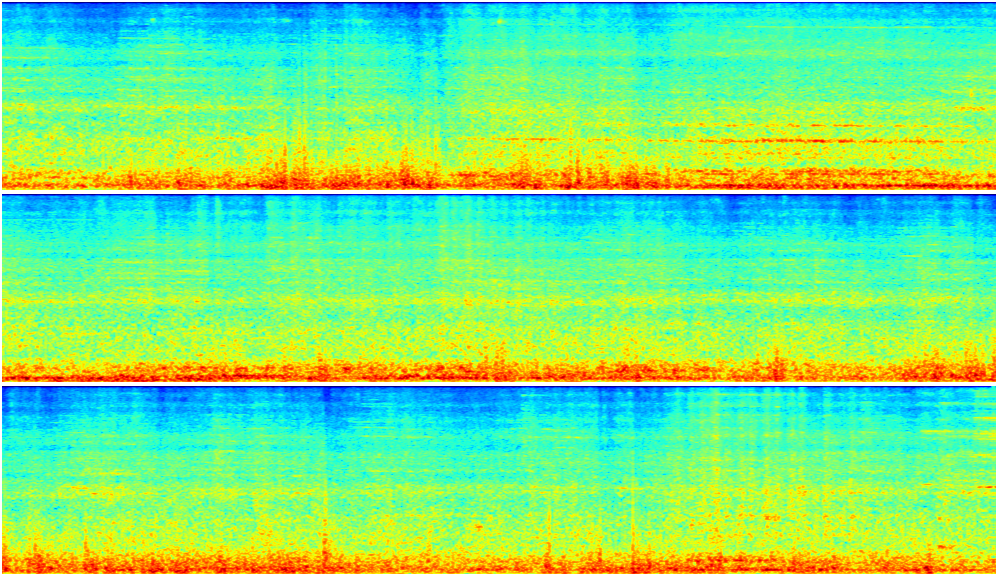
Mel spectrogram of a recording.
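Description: Freight train of covered hopper cars passing at speed, steel wheels running steadily on the rails.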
